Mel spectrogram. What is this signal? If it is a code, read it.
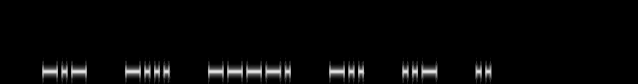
Morse code, heard as a keyed tone, about 25 wpm, spaced as for 15 wpm, 600 Hz. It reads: KB9DUI
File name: QSO308 15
